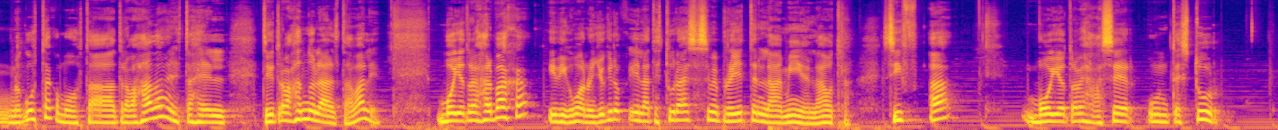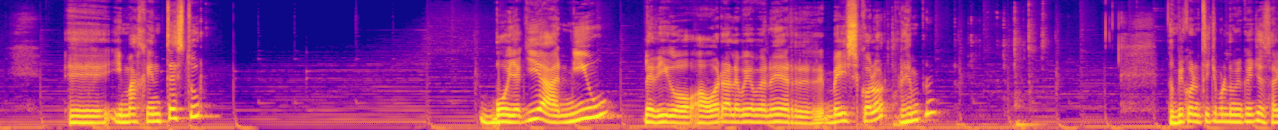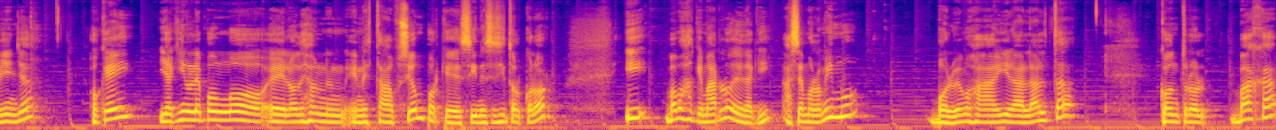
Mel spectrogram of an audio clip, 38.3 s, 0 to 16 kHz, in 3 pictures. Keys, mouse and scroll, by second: 0.2 Tab, 0.9 Tab, 5.4 click, 31.8 click, 34.5 click, 35.6-36.8 drag.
